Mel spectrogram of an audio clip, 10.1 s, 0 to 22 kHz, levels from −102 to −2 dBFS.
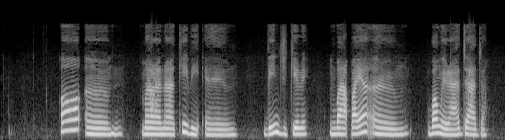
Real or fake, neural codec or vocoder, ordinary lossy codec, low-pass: fake; codec, 24 kHz, 0.9 kbps, WavTokenizer, medium speech release version 2; AAC, 48 kbps; 10.8 kHz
